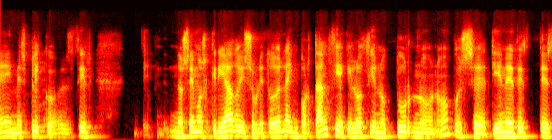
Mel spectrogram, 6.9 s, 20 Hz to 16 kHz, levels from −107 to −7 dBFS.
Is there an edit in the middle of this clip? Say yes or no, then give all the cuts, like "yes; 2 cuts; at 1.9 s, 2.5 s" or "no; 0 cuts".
no; 0 cuts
